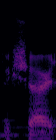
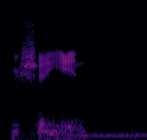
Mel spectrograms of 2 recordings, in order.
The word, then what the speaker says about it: Bouchane: Bouchard, it's Bouchane.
